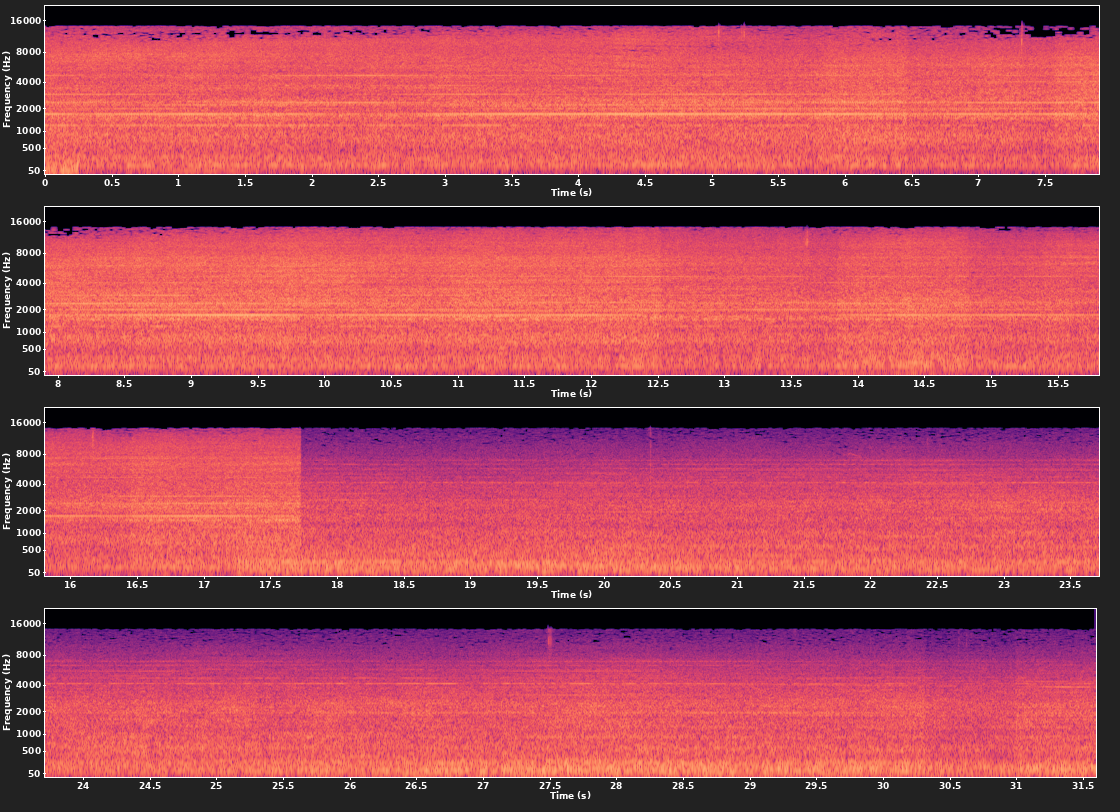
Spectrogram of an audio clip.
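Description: Jet airliner engines: a steady whine with several high tones while an airliner comes in and lands. About two-thirds of the way through the sound changes abruptly to a lower, broader jet engine rumble.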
